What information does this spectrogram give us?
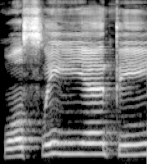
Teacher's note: وصیہ میں صاد کو یا کے سامنے لانا ہے، صاد کو موٹا ادا کریں گے، یا کے اوپر تشدید زور دیں گے، تاکہ تنوین کو آگے یا کے سامنے لانا ہے، یا کے اوپر تشدید زور دیں گے۔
